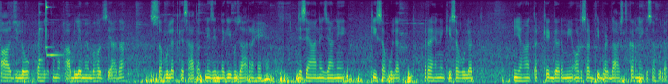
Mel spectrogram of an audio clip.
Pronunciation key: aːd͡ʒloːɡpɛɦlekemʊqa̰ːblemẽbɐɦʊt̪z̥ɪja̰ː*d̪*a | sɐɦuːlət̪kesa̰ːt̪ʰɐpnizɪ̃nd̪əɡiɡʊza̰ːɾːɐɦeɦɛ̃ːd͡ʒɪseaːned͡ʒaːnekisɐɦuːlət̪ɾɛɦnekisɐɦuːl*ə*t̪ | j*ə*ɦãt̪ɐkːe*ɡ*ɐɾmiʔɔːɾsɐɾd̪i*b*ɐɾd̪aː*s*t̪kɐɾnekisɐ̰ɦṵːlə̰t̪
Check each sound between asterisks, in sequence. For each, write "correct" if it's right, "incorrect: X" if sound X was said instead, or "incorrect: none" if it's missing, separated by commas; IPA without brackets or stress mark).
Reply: correct, correct, incorrect: ɐ, correct, correct, incorrect: ʃ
